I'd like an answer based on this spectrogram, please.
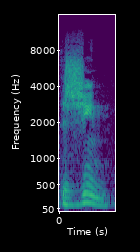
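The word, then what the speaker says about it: jinn: the gene okay you the Arabic pronunciation is gene and its guess what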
